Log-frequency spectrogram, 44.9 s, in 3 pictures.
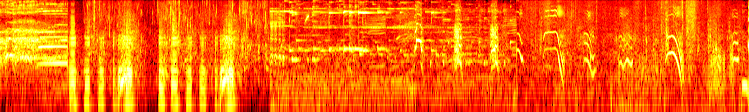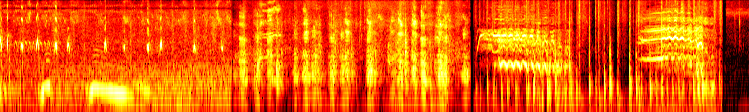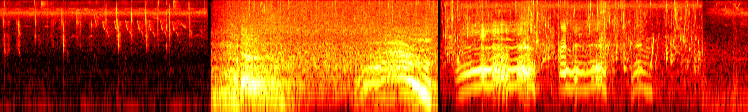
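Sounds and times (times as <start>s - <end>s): horse whinnying: 24.5s - 26.4s, 27.8s - 29.4s
tiger growling: 34.2s - 35.5s.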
